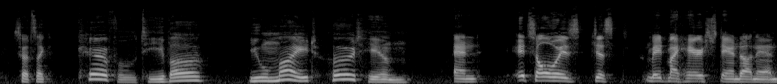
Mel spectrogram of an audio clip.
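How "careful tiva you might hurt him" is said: slow, eerie, creepy alien voice. Describing a movie's alien characters, quoting one line in a monotone alien voice. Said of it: "the way that the alien characters talk is like very monotone".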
